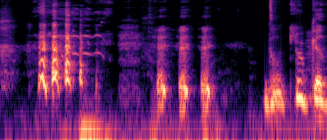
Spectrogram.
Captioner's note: laughs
